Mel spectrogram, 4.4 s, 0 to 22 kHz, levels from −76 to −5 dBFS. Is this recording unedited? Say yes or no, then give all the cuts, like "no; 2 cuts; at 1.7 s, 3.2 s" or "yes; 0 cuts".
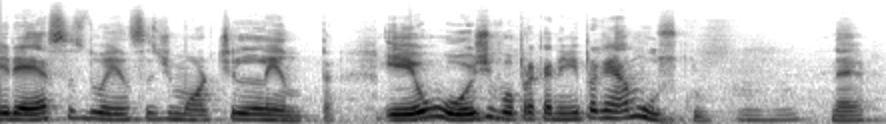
no; 1 cut; at 1.8 s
